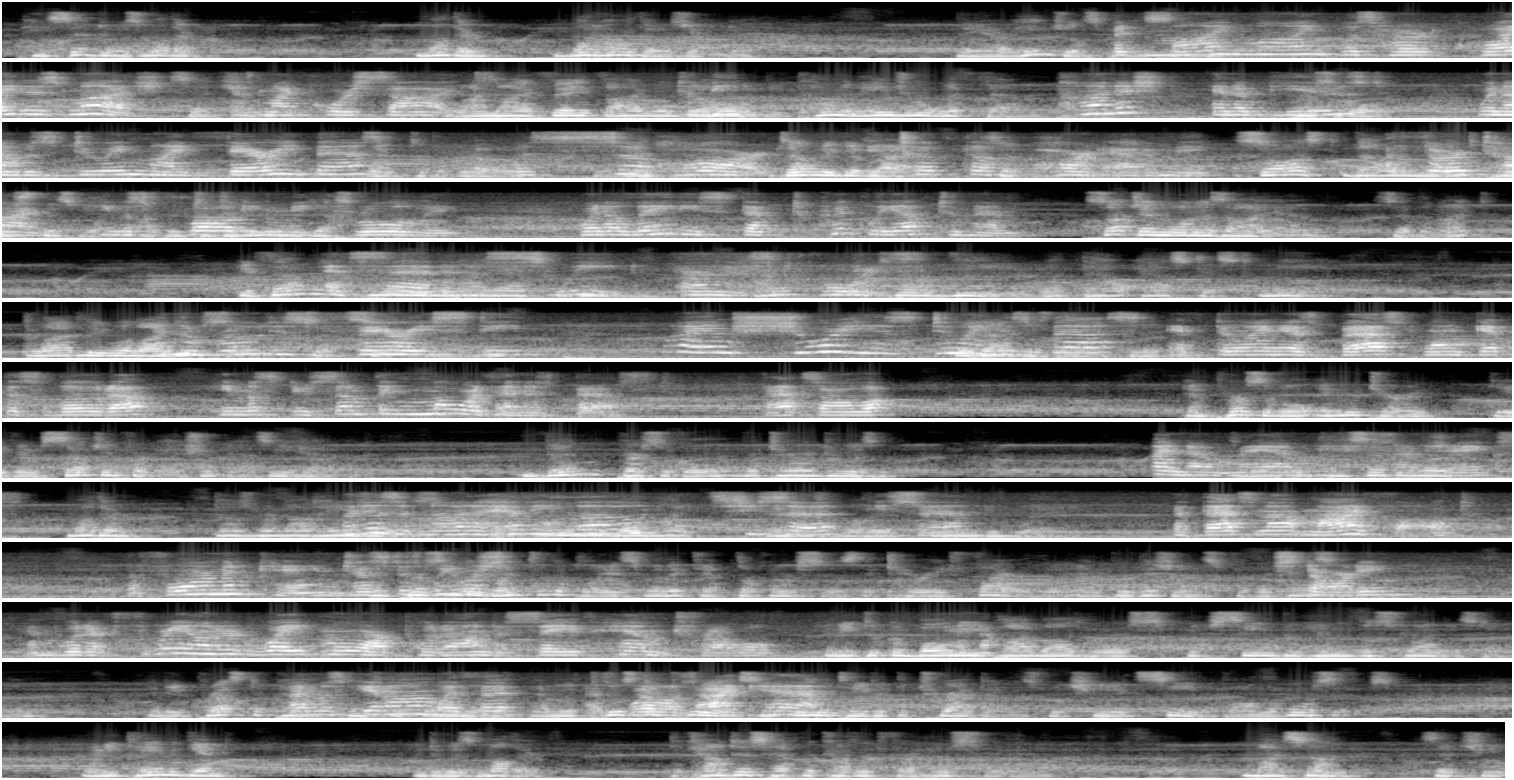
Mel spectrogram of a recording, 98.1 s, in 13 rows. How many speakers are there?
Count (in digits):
2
